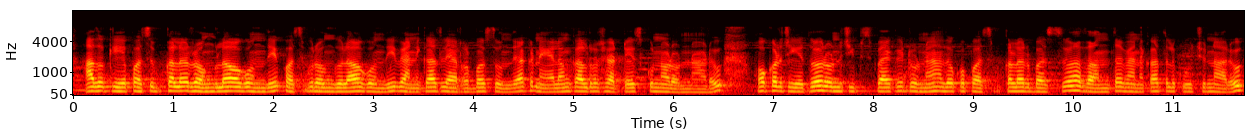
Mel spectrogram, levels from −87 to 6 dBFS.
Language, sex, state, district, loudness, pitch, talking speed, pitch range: Telugu, female, Andhra Pradesh, Visakhapatnam, -26 LUFS, 175 Hz, 165 wpm, 165-180 Hz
